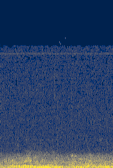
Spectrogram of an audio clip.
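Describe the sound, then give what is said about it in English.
Helicopter flying overhead near the Temple of the Moon, a faint, steady low drone beneath a person talking. “That's a helicopter, actually.”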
